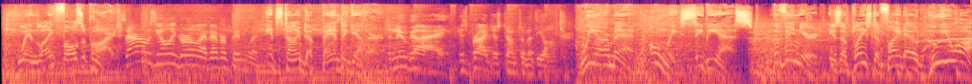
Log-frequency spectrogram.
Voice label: Promo

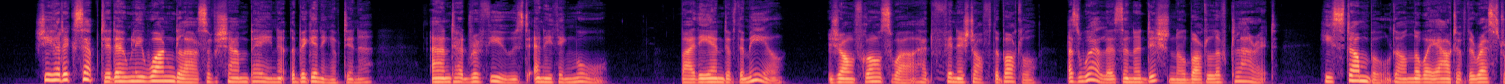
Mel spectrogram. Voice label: audiobook sample; Moonlight Over Paris

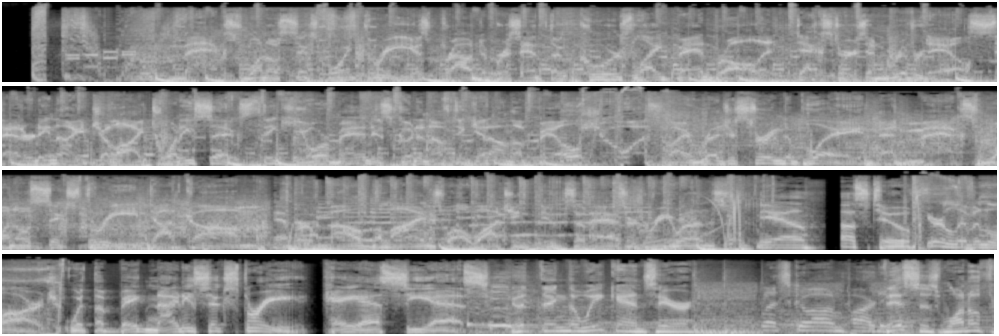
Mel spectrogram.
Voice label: Imaging

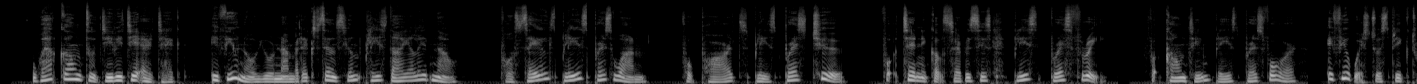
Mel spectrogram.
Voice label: FEMALE English contestador

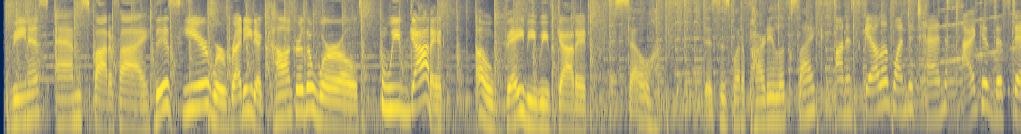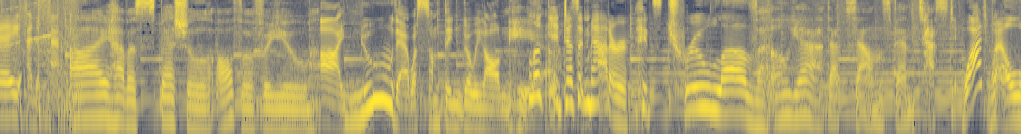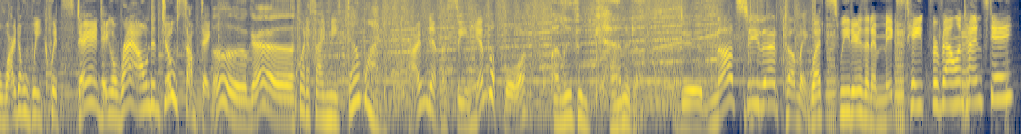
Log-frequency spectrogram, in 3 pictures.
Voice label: Narration and Character

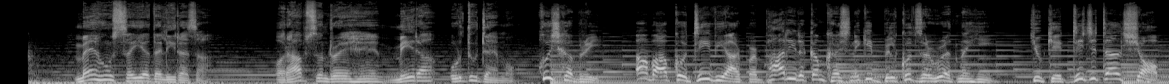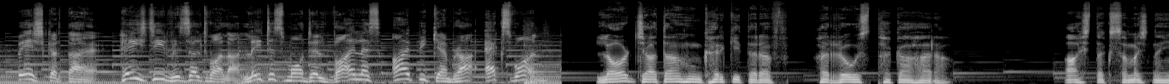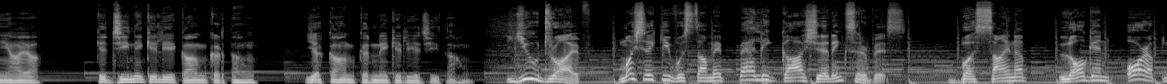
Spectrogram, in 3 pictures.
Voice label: Urdu

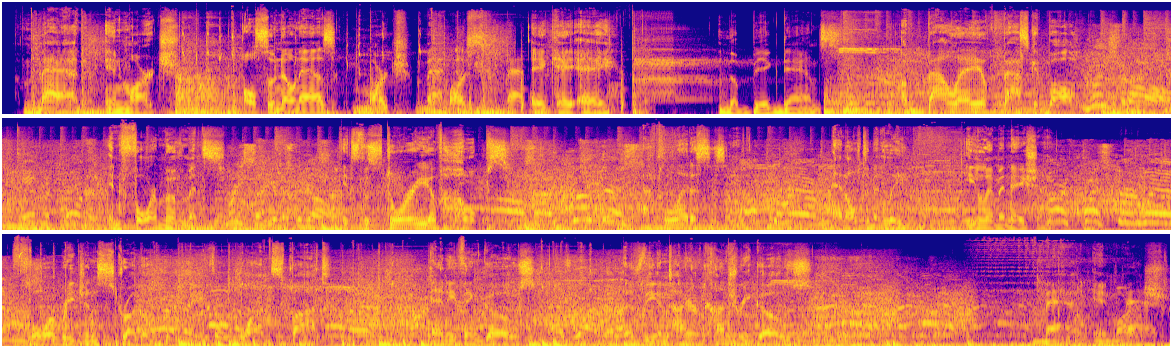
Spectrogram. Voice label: Television

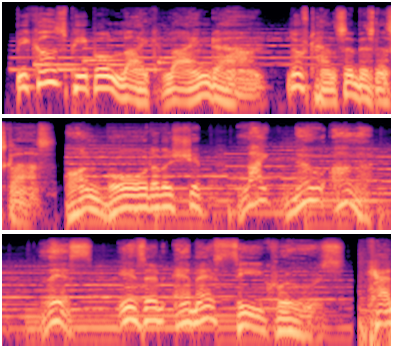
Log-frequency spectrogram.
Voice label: TV COMMERCIALS

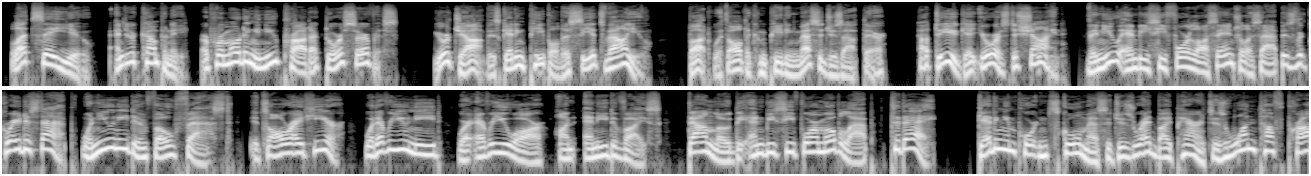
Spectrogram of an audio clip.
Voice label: Conversational Reads

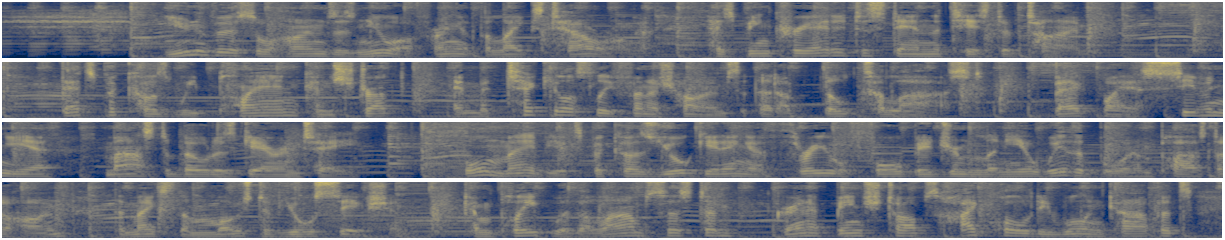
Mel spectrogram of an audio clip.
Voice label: Narrative No Intro

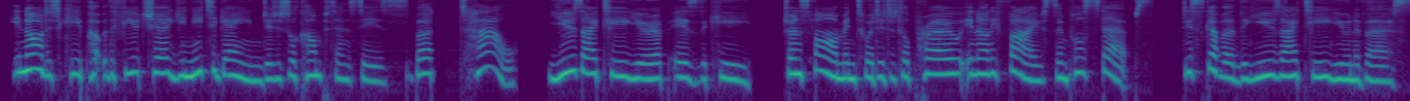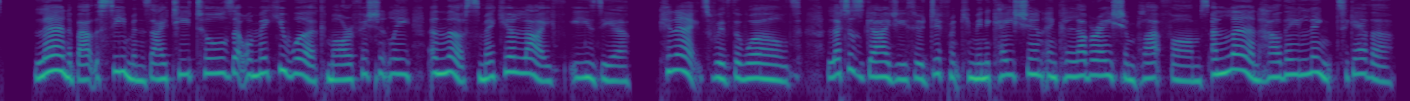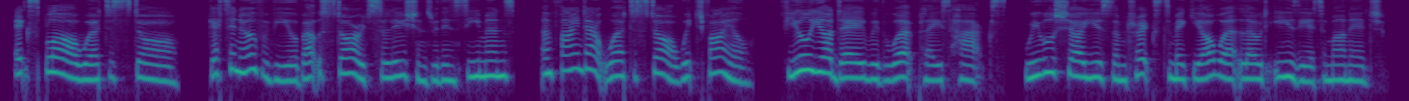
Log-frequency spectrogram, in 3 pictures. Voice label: Explainer

